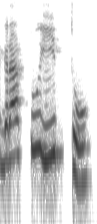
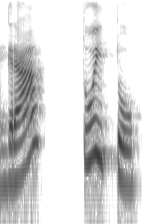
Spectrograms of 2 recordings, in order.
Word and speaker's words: gratuito: pública não rubrika bom o mesmo ocorre com gratuito né a gente escuta muita gente falar que é gratuito não gente é gratuito Então esse tui né que é a sílaba mais forte e a gente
